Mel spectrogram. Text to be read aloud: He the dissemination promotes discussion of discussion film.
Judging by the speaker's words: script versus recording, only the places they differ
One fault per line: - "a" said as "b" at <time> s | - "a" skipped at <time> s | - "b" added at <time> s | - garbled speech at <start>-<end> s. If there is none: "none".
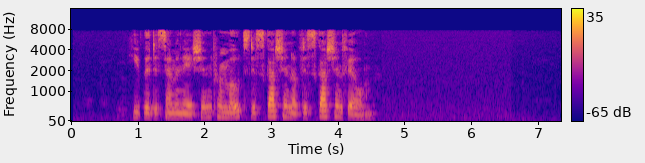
none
